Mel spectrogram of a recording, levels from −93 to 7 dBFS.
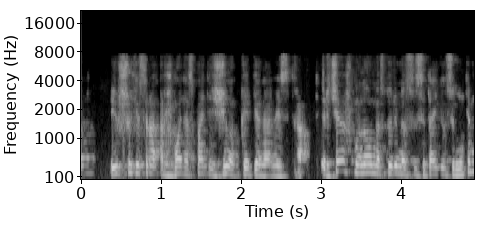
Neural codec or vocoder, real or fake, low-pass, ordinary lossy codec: vocoder, 22.05 kHz, 80 mel bands, WaveNeXt; fake; 7.2 kHz; Opus, 64 kbps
